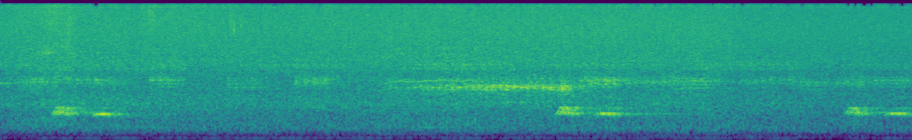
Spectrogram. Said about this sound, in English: Well, I think it's a boobook owl. I think it's a boobook owl. Are we in agreement on this one?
